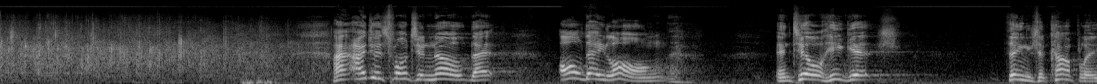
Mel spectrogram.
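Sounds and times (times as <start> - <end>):
audience applause: 0.0 - 3.3
speech: 3.3 - 5.0, 5.6 - 6.9, 7.8 - 9.0, 10.1 - 10.9.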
